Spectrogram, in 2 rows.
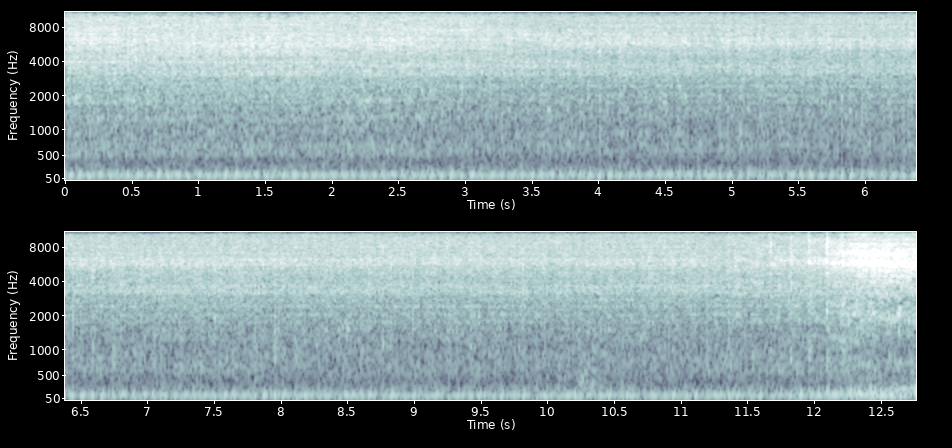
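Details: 1985 Ford Bronco V8 first start in 8 months after puking coolant from an exhaust pipe; loud lumpy stumbling idle, revs rising near end, missing on a couple of cylinders, only about six running; head gaskets or heads suspected.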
